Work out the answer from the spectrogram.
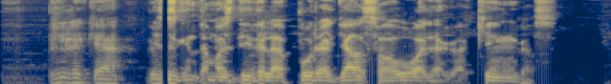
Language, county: Lithuanian, Telšiai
